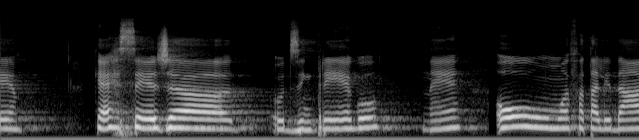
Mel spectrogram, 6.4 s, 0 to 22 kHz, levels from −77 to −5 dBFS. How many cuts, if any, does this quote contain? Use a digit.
1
